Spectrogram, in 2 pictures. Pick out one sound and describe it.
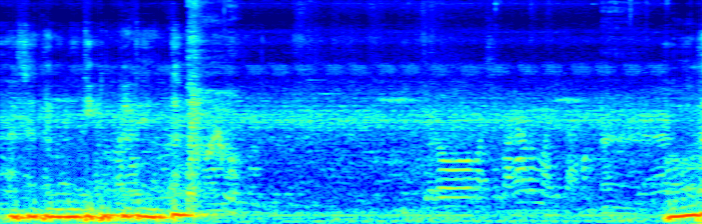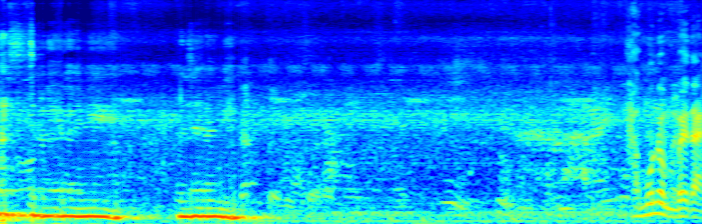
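An older man speaks into a microphone and is heard through a loudspeaker.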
